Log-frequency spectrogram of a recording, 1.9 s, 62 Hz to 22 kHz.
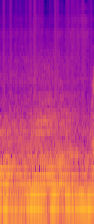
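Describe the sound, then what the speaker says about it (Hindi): Engine of a 2014 Tata Safari Classic SUV rumbles and revs while driving, a loud low drone with pulsing throb heard from inside the cabin, no clear talk. "थोड़ा बहुत ना मैं आपको रेफ करके भी दिखा देता हूँ"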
